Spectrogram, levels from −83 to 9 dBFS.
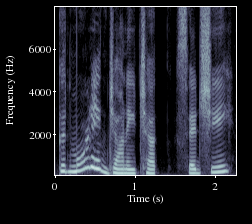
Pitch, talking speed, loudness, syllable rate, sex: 255 Hz, 160 wpm, -14 LUFS, 4.1 syllables/s, female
